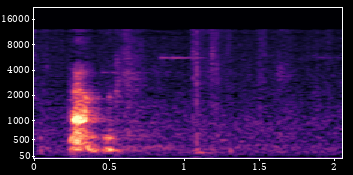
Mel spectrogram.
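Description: A dog giving one short, loud woof that drops in pitch, about a quarter second in.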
